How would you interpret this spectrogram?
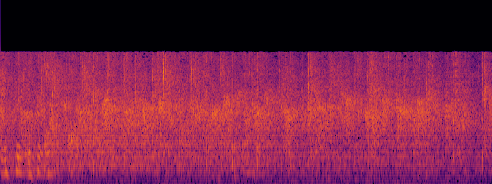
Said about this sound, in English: Well, I think she deserves a clap, isn't she? Absolutely brilliant.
